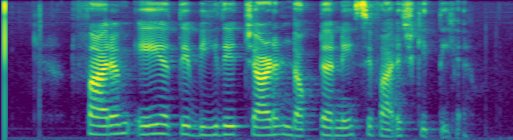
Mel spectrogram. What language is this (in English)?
Punjabi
